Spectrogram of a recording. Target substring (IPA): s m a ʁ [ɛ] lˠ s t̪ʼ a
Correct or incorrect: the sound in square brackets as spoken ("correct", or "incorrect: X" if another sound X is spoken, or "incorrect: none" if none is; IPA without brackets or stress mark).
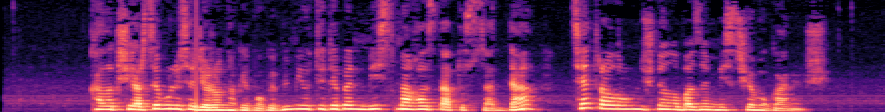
incorrect: a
